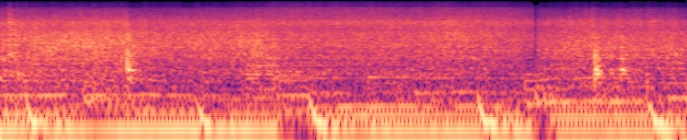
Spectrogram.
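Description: Cheesesteak meat sizzles steadily in a hot pan, a loud continuous frying hiss with occasional stirring scrapes and clatters over a low rumble, no talk.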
